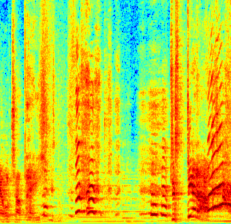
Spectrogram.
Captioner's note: crying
